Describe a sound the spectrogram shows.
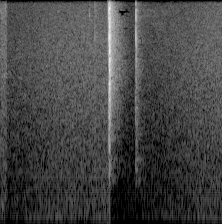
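A toggle switch flicks with a sharp click.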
